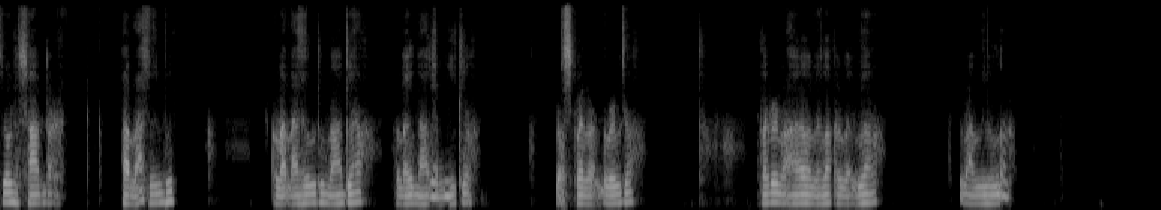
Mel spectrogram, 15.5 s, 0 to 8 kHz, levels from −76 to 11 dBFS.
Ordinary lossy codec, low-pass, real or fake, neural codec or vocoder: AAC, 32 kbps; 7.2 kHz; fake; codec, 16 kHz, 0.5 kbps, FreqCodec, larger model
